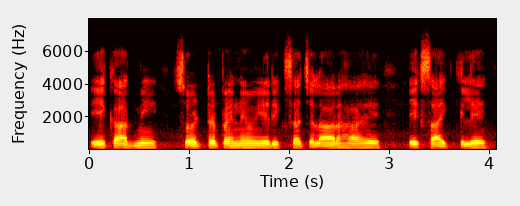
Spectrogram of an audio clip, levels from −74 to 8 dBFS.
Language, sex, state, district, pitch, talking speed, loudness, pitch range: Hindi, male, Uttar Pradesh, Lalitpur, 120 Hz, 175 wpm, -15 LUFS, 115-125 Hz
